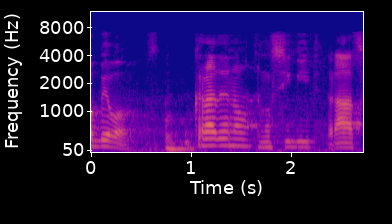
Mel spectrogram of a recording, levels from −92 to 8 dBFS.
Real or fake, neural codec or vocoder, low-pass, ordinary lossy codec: fake; codec, 16 kHz, 4 kbps, FunCodec, trained on LibriTTS, 50 frames a second; 7.2 kHz; AAC, 48 kbps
